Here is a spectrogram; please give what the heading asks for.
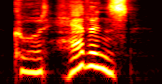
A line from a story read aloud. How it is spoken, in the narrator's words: she cried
